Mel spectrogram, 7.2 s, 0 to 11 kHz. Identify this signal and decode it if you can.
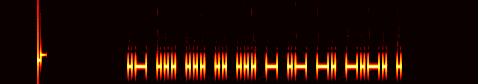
Morse code, heard as a keyed tone, about 22 wpm, 700 Hz. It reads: ASSISTANCE
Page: morse-code-ninja-practice-22wpm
